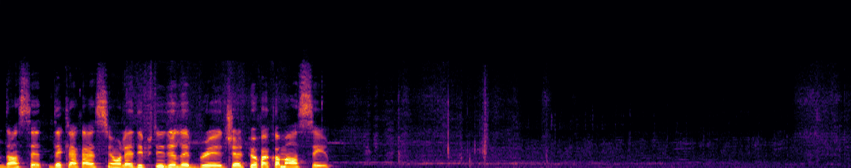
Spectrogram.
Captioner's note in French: voix de l'interprète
